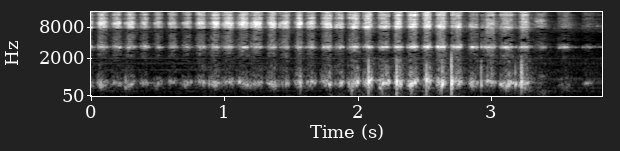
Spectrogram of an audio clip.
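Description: A small, hollow, unglazed, dry terracotta clay pot made of stacked rounded sections is held up and tapped with fingertips and nails. About 23 quick, light taps follow one another in an uneven rhythm, each a short, dry, hollow click with a mid-pitched ring around 700 Hz. The taps peak in the middle and fade out softer at the end.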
